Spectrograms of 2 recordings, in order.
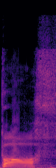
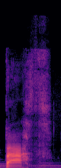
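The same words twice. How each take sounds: First: It is said in a non-Northern accent. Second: It is said in a Northern English accent.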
